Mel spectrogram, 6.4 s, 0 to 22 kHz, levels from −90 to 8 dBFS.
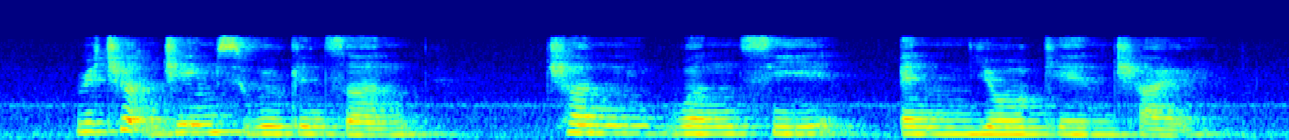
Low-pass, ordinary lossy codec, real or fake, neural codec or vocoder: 7.2 kHz; none; fake; vocoder, 44.1 kHz, 80 mel bands, Vocos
